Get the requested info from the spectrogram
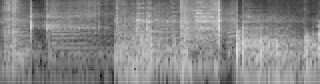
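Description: Background music with several sharp knocks and clinks from a knife cutting the skin off a pineapple on a kitchen counter.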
